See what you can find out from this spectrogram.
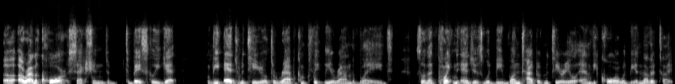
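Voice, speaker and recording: A man, a guest bladesmith, talking haltingly with restarts in a casual interview over a video call. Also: on the low side, a little mellow. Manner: halting, with many restarts and fillers.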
